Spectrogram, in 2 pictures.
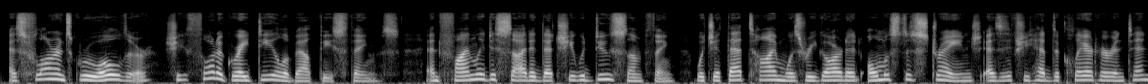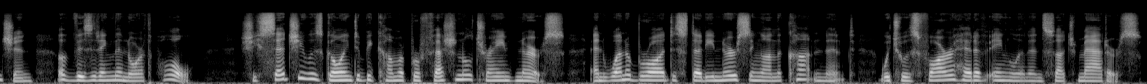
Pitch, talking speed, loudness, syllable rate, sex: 185 Hz, 180 wpm, -18 LUFS, 5.0 syllables/s, female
